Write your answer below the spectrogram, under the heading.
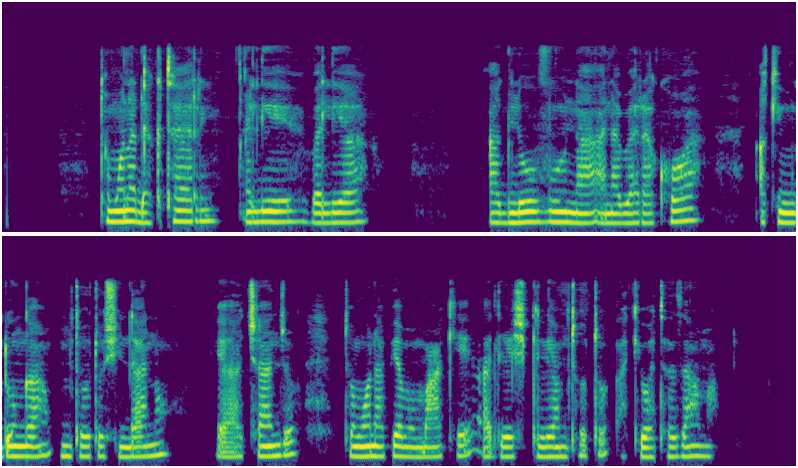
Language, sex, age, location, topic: Swahili, female, 50+, Kisumu, health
